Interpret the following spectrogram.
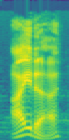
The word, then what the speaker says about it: Aida: tell you like a totally random fact um ida and am i pronouncing your first name correctly that's correct okay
